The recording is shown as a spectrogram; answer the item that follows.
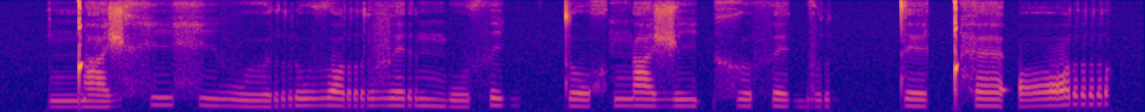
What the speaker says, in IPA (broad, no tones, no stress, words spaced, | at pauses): ŋ͡ǃaʒxixi βɯruðɔrver muθiɡ tːoxŋa ʒiʔxɯθeɡur tːe ǃʰɛʔɔr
